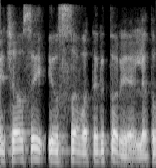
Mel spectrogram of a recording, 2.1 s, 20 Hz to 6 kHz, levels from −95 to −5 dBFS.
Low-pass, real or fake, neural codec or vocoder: 5.4 kHz; real; none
